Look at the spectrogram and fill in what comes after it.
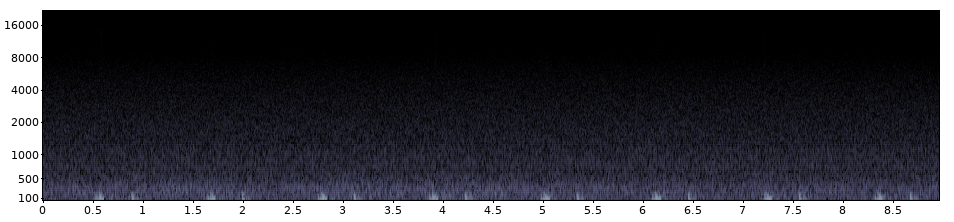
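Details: Mother's heartbeat with white noise and womb sounds, used to help a newborn sleep: steady, muffled paired heartbeats about 55 a minute under a constant rushing hiss.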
